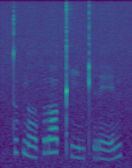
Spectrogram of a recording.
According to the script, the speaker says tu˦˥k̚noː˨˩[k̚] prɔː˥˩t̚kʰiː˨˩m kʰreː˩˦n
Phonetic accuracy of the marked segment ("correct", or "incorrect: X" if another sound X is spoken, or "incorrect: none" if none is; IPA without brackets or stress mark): incorrect: none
